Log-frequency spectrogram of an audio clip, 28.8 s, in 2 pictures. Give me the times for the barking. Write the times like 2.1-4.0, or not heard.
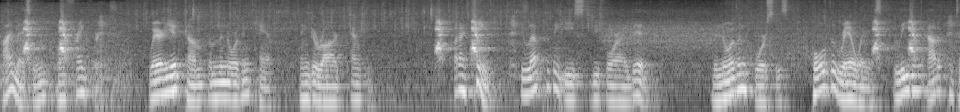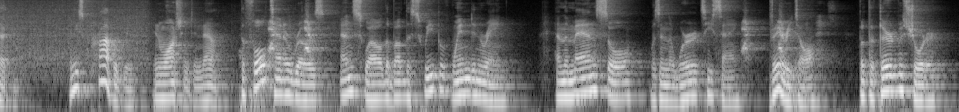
0.3-1.6, 6.5-7.9, 13.1-14.4, 18.4-19.8, 25.5-26.9.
